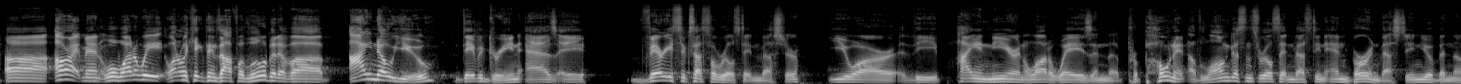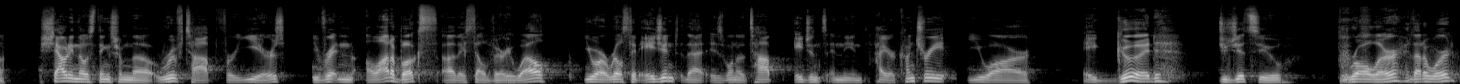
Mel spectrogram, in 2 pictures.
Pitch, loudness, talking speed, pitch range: 115 Hz, -22 LUFS, 215 wpm, 105-145 Hz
